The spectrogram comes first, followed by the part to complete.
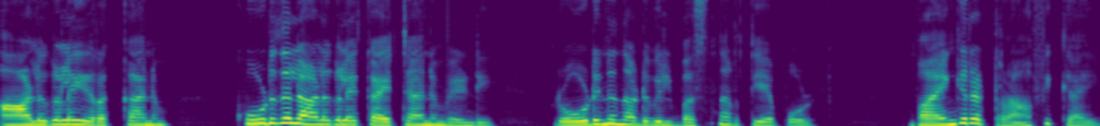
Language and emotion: Malayalam, sad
